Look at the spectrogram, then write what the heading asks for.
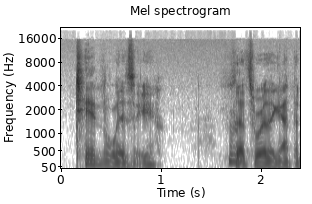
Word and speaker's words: Thin Lizzy: like a yeah yeah it's like a joke on the way the Irish people also pronounce a th like a 10 Lizzy yeah it was ten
